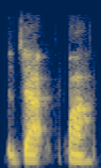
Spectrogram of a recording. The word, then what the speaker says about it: Japa: It's pronounced JAPA, not pa, but it's like a pa sound, like a KW almost.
